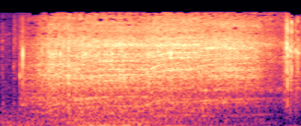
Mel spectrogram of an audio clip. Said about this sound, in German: Schau, das ist jetzt ein Akkuschrauber. Dann spannen wir jetzt einen Bohrer ein.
